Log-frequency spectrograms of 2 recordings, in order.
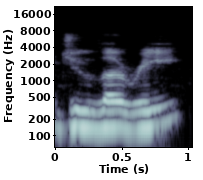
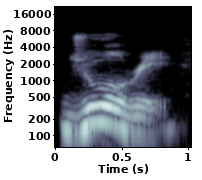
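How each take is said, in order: First: It is said as jew, la, ry. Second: It is said as jewel plus ry. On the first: The speaker calls it wrong. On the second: The speaker calls it right.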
